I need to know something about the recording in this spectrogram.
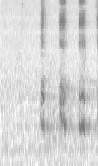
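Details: Toy poodle at a pet shop in Japan, letting out four short, clear, high-pitched yaps in quick succession, each sharp and tonal, evenly spaced about a quarter second apart.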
